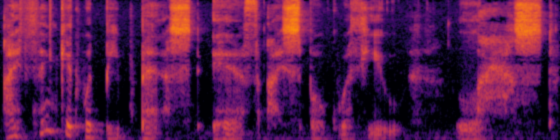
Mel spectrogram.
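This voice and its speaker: A fussy, courteous official, acted out by a man, speaks in a soft ASMR whisper. His delivery is extremely slow and deliberate, with heavy creak roughening the edges. He sounds formal and methodical, pausing hesitantly as he goes. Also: mid-range voice, wildly swooping pitch, exaggerated voice. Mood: officious, apologetic. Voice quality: soft, breathy whisper with gravelly edge. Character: polite, fussy, methodical male tax official auditing non-human clients. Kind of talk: soft-spoken ASMR role-play.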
